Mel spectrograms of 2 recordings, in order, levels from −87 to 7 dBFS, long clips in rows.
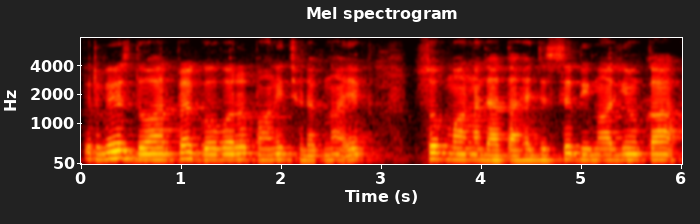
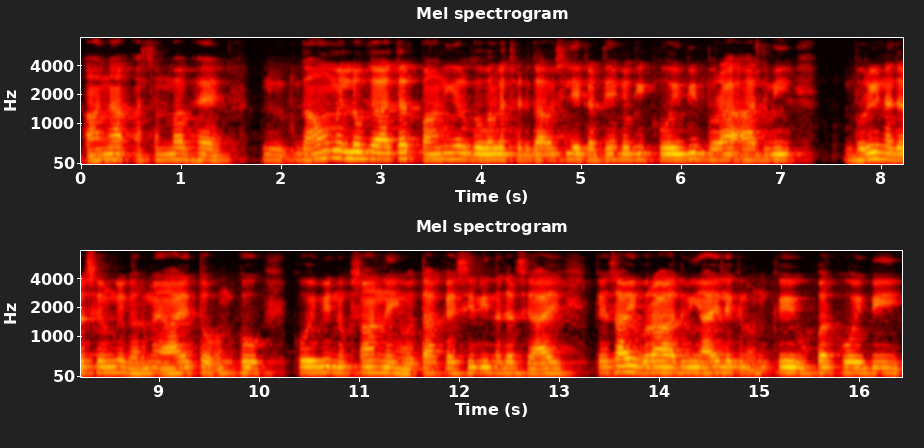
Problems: none marked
